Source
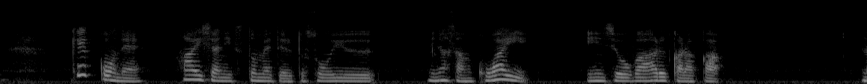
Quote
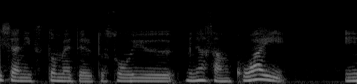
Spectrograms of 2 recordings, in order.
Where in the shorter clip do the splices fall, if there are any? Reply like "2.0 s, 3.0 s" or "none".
1.8 s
